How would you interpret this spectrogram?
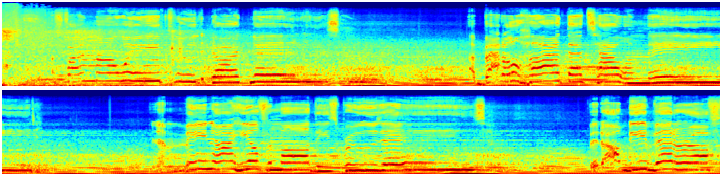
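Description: A new pop song, a new entry in the chart, plays on the radio at a steady, full volume, with a sung vocal line over a dense backing of bass, synths and beat, running continuously without any talking.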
